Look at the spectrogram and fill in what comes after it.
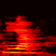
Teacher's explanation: Konsonan nasal bilabial bersuara yaitu M. Dibuat dengan kedua bibir dikatupkan, kemudian udara dilepas melalui rongga hidung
